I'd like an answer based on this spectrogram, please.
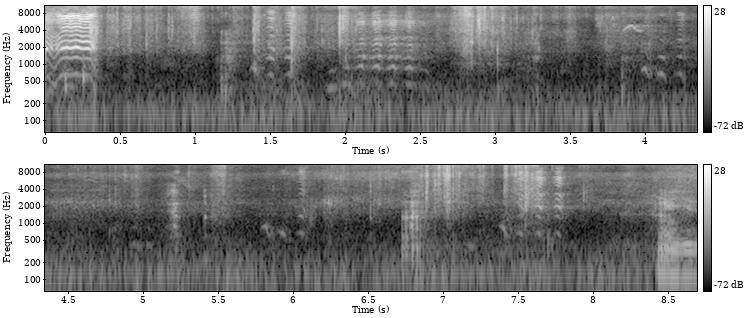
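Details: Black Bengal goat on a farm, bleating several times in short harmonic bursts, with speech and low background rumble throughout.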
